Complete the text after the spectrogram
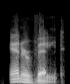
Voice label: "enervate", American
